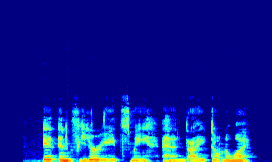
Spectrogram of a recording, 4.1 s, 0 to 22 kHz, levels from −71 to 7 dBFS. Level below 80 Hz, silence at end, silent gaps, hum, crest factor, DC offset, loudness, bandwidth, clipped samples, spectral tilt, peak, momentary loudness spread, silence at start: -56 dBFS; 0.35 s; none; none; 16 dB; under 0.1%; -17 LUFS; 9.2 kHz; under 0.1%; -5.5 dB/octave; -2 dBFS; 8 LU; 0.65 s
